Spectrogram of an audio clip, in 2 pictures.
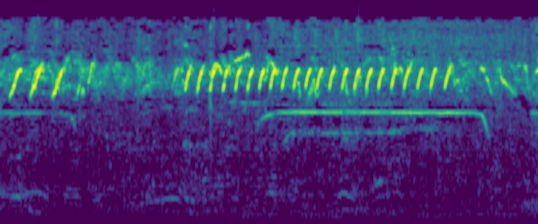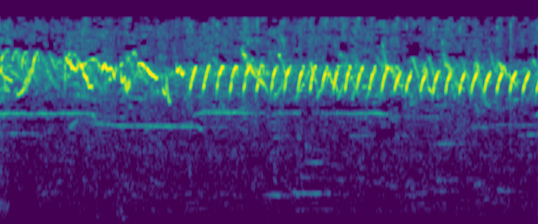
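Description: Mixed recording of white-eye (pleci) song: long runs of very fast, high repeated notes, about a dozen a second, pausing briefly twice, over several long, level whistles.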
